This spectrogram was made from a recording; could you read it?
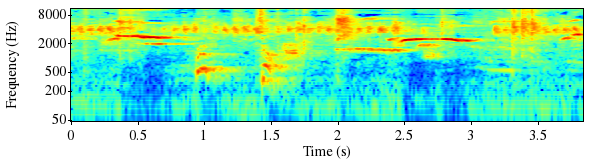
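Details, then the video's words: Morning and afternoon lure song of a White-rumped shama: clear drawn-out whistles at differing pitches, a few lower fluty notes, with light rustling behind. "Pancingan murai batu untuk pagi dan sore hari"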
